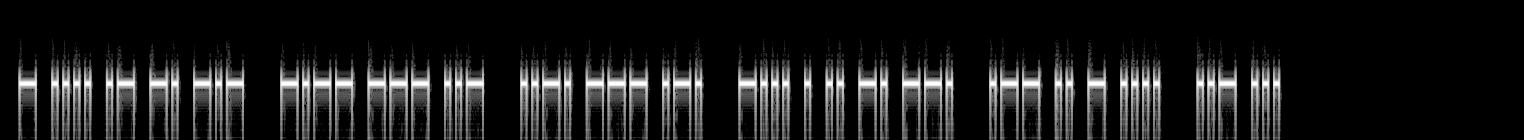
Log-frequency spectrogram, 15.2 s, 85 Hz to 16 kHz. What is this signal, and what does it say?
Morse code, heard as a keyed tone, about 22 wpm, 700 Hz. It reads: THANK YOU FOR BEING WITH US
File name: Sets of 9 Words - 22wpm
